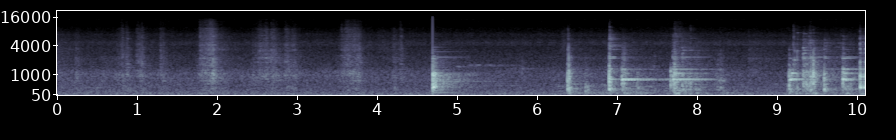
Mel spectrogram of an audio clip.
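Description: Light scraping of the thin metal exhaust heat shield being bent by hand. Then a sharp metallic clank, followed by a run of clanks and knocks with brief ringing as the steel tow bar is lifted against the car's chassis brackets.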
